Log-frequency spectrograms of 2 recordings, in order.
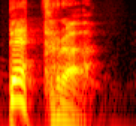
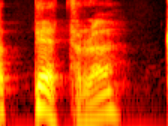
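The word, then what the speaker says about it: «петра» (πέτρα): Слово же «камень» произносится «петра» и означает «большой камень», «скала». И вот это слово «петра», «камень», Господь употребил, сказав, что на нем Он построит свою церковь.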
